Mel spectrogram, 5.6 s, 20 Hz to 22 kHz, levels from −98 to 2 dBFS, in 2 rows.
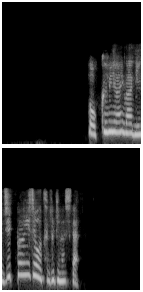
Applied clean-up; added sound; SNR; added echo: neural mask model Resemble Enhance denoiser.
